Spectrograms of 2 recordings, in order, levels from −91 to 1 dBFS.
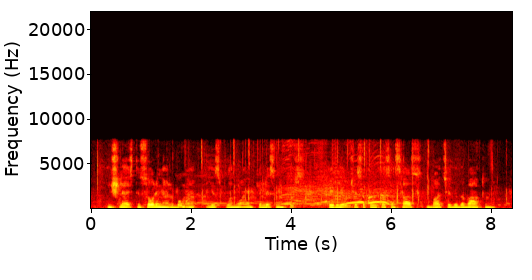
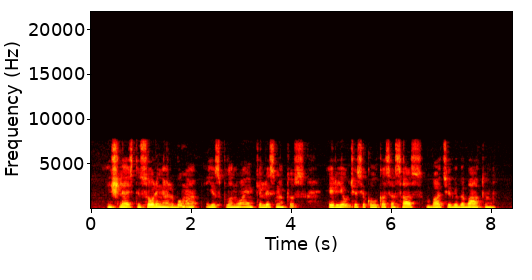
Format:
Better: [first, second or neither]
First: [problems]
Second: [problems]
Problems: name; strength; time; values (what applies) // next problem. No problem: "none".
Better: second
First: background sound (Cheering); 9 dB below the speech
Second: none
